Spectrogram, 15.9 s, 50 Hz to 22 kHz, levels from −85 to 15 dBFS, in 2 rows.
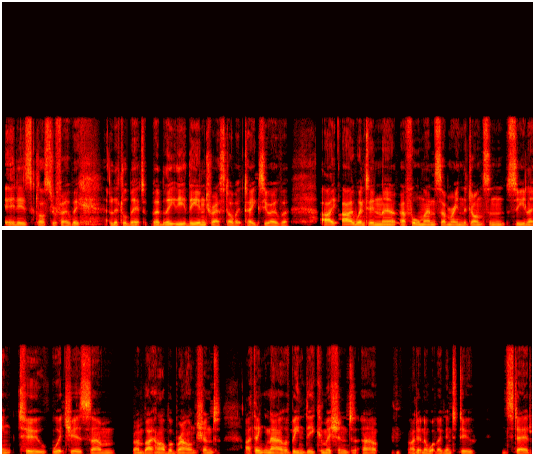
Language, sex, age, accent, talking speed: English, male, 30-49, British, 205 wpm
